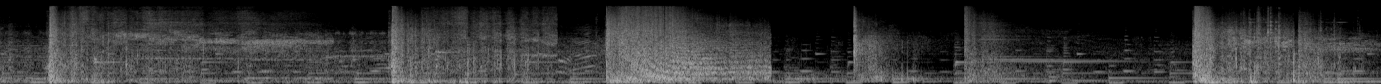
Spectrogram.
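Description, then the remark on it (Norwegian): Heavy gunfire and artillery booms ring out from war fighting in Deir ez-Zor, with several sharp, loud blasts every couple of seconds over a constant rumbling, echoing background of shooting. “vi kan f.eks. høre litt fra krigføringen i, i Deir ez-Zor her.”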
